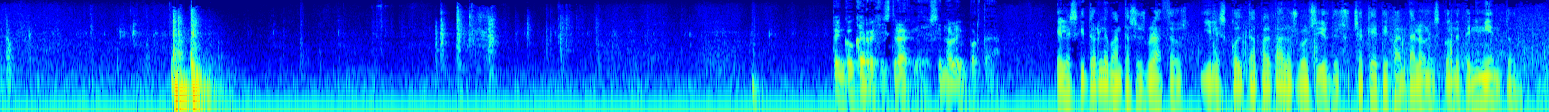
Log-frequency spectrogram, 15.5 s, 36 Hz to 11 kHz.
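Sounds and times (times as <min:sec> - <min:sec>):
door shutting with a thud: 0:01.7 - 0:02.4
speech: 0:08.4 - 0:15.4.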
